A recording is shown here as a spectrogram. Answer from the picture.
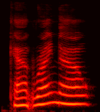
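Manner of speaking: put-on high, loud child shout; shouted from upstairs. A narrator's reading. Sister shouting down to Mama from upstairs. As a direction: yell it down the stairs. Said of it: "shouted Sister from upstairs".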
